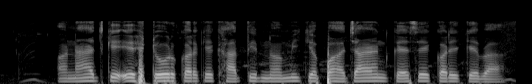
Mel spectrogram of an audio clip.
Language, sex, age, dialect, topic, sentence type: Bhojpuri, male, 18-24, Northern, agriculture, question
